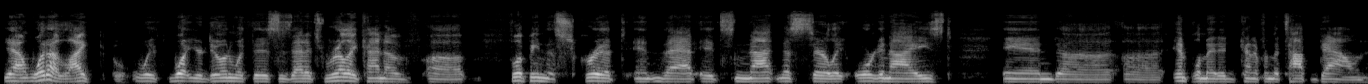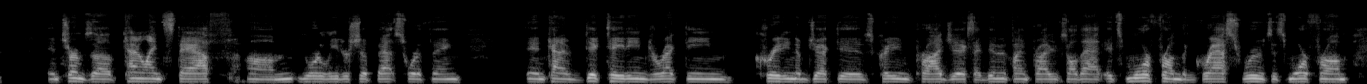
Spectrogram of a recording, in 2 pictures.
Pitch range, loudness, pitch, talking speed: 125-145 Hz, -27 LUFS, 135 Hz, 155 wpm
